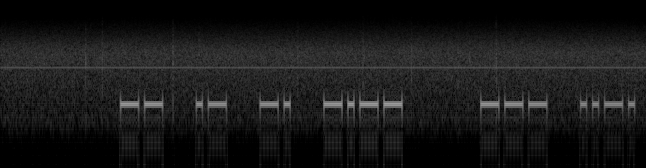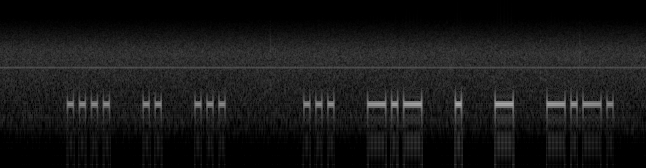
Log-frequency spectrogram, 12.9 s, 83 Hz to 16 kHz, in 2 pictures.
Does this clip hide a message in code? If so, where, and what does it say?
Yes: Morse code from 1.1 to 12.9 s, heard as a keyed tone, machine-sent, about 20 wpm, spaced as for 15 wpm, 610 Hz, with fading, static crashes and a steady whistle near 1920 Hz. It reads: MANY OF HIS …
